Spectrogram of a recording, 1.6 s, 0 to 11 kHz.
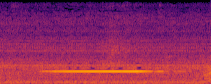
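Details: Demonstration of an automated external defibrillator: a single steady electronic beep of about 0.7 seconds amid its spoken pad-placement setup prompts; defibrillator prompt beep.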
